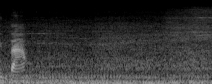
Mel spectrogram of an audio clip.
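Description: Steady low rumble of road traffic in the background, after one short spoken word at the start.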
